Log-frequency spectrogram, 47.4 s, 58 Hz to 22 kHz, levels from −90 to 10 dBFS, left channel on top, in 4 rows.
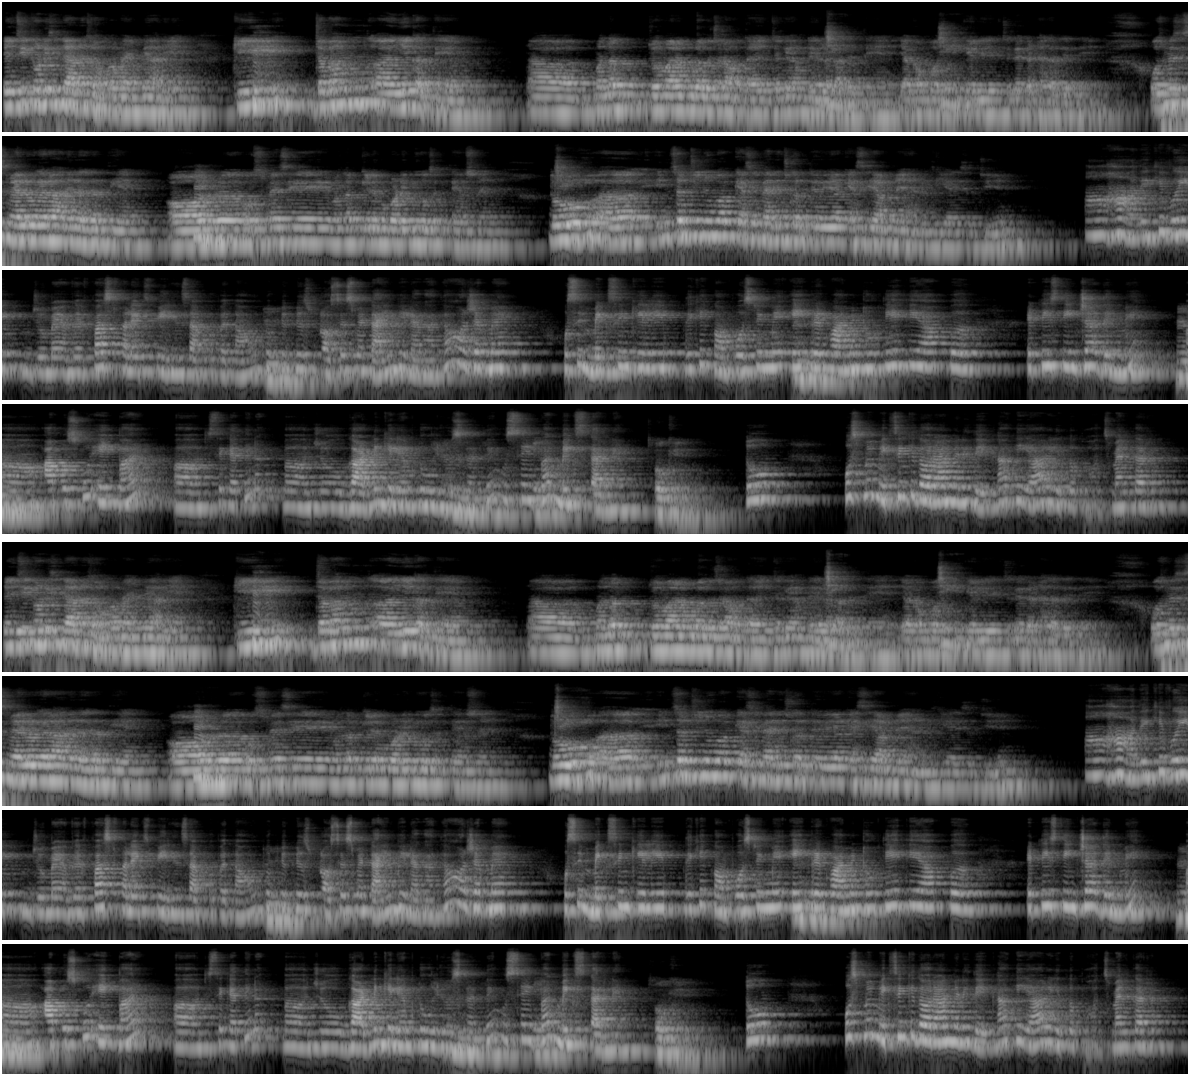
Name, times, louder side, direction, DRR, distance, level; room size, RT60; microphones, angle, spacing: voice 1, 0.0-1.8 2.3-2.8 3.1-4.7 5.2-11.2 11.5-13.2 13.5-16.7 17.3-21.9 26.3-26.6 31.6-31.9 35.4-35.8 40.0-40.5 40.9-41.0 42.1-42.4, equal, 75° left, -5 dB, 1.8 m, -29 dB
voice 2, 8.2-8.5 9.3-9.6 13.8-14.2 17.3-17.8 22.7-28.8 29.3-33.4 34.0-35.1 35.5-37.0 37.3-41.8 43.0-43.3 44.0-47.1, right 1 dB, 15° right, 3 dB, 0.5 m, -30 dB
7.6 x 6.0 x 2.2 m, 1.0 s
head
